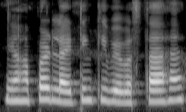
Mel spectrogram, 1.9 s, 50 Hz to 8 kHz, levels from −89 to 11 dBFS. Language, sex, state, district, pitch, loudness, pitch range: Hindi, female, Jharkhand, Deoghar, 270 Hz, -15 LUFS, 255-285 Hz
